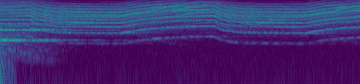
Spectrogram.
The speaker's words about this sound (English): So, you know, it just kind of sounds like an alarm almost, but that's all just delay coming off of that string note.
